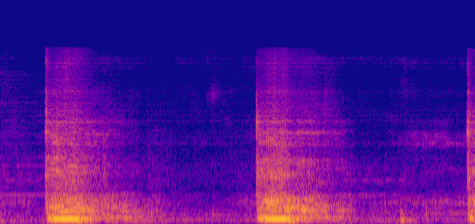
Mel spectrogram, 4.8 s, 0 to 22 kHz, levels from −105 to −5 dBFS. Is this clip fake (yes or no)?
yes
